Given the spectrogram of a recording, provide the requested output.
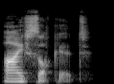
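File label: "eye socket", British English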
